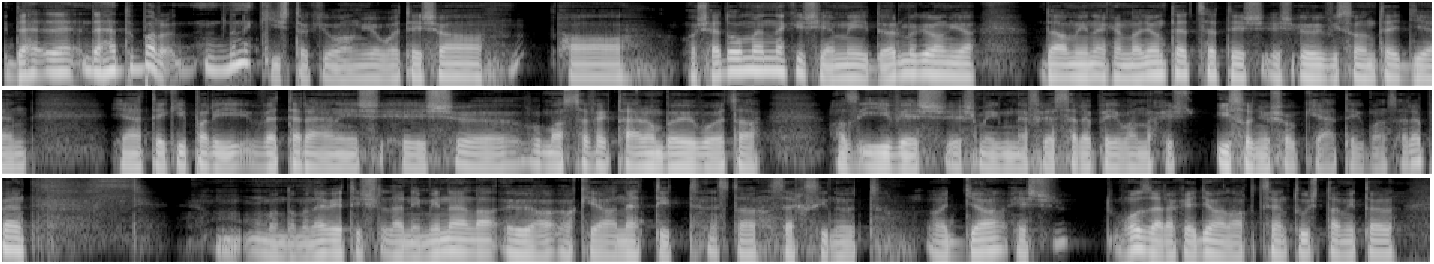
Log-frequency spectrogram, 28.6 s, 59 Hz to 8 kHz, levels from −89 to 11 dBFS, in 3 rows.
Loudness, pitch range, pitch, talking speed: -18 LUFS, 95-115 Hz, 100 Hz, 160 wpm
